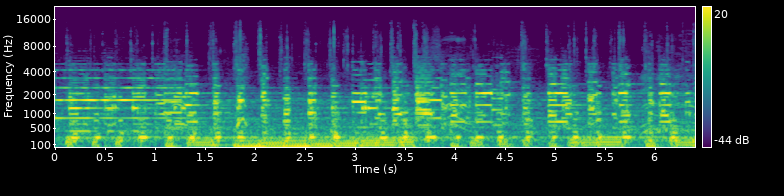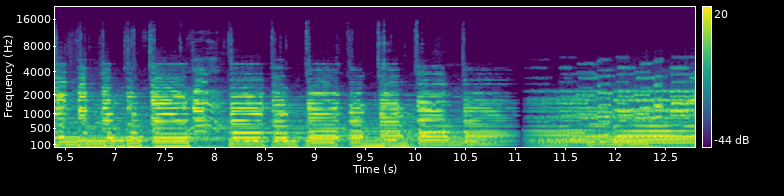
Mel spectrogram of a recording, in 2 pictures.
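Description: Hammond organ played live with quick, crisply attacked chords and runs over sustained bass. Just after eleven seconds the sound drops away briefly and a different fuller organ chord begins.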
